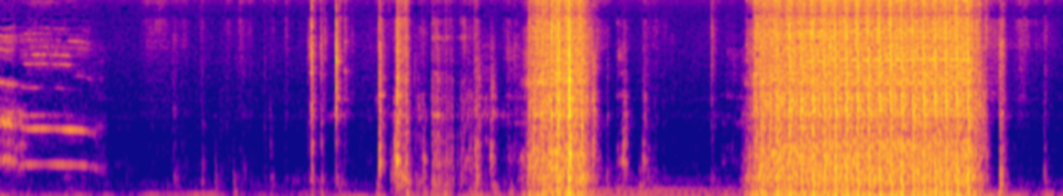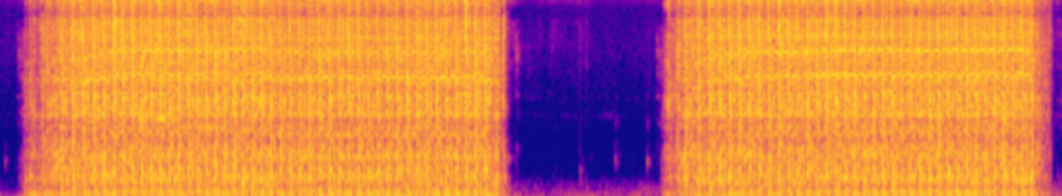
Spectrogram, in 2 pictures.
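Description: Domestic electric sewing machine sewing a zigzag stitch along a fabric edge, running in three long, evenly rhythmic runs with pauses between, after a brief burst about eight seconds in. A rooster crows briefly at the very start, and light clicks of the fabric being handled come before the sewing.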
